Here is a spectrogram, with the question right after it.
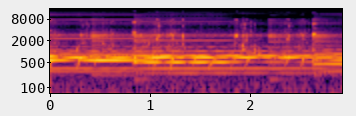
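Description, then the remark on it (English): Watery bubbling and gurgling from a seahorse baby toy, mixed into slow lullabies and meant to sound like sinking deeper into the ocean, with small rising blips popping over a steady hum, like air escaping underwater. It stays moderately loud and continuous, with no voices. “And those melodies, you know, were played in kind of a dreamy, slow way and mixed with some bubbles and gurgling and it was meant to sound like it was, you know, you were sort of sinking deeper into the ocean.”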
